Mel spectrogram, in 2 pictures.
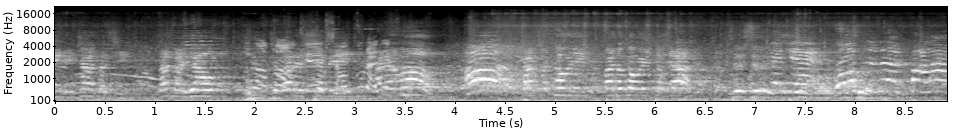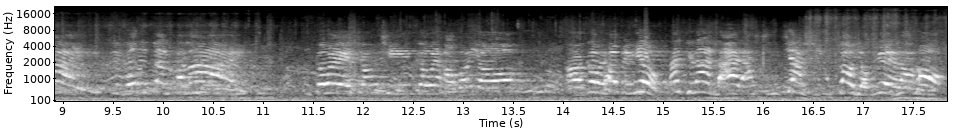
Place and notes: Ketagalan Boulevard, Taipei - Ketagalan Boulevard
Ketagalan Boulevard, Distant election propaganda speeches, The crowd to participate in election campaigns, Rode NT4+Zoom H4n
台北市 (Taipei City), 中華民國, 10 December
